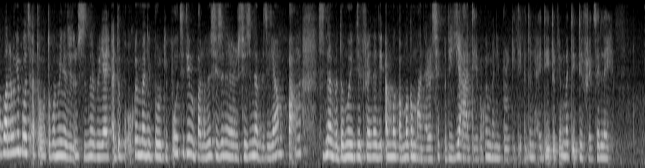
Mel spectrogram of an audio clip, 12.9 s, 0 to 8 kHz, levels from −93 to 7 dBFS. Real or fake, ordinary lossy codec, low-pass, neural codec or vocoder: fake; none; 7.2 kHz; vocoder, 44.1 kHz, 128 mel bands, Pupu-Vocoder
